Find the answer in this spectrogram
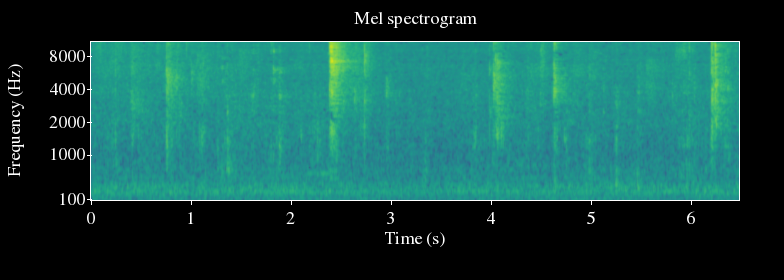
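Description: A person biting and chewing food close to the microphone, with scattered short clicks from the mouth, the sharpest about two and a half seconds in, over a steady low background hum.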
